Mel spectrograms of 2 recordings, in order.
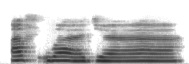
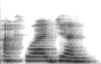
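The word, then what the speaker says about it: أفواجا: Afwaja. Jadi eh, karena pada karena akhir kata ada wakaf, jadi kita bacanya afwaja, bukan afwajan.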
